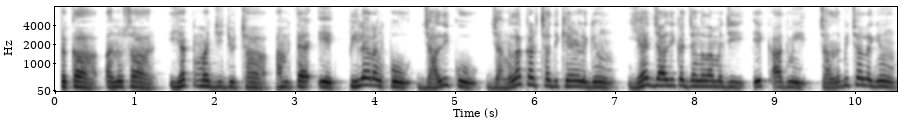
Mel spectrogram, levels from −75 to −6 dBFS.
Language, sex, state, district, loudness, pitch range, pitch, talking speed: Hindi, male, Uttarakhand, Tehri Garhwal, -16 LUFS, 170-205 Hz, 185 Hz, 180 wpm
